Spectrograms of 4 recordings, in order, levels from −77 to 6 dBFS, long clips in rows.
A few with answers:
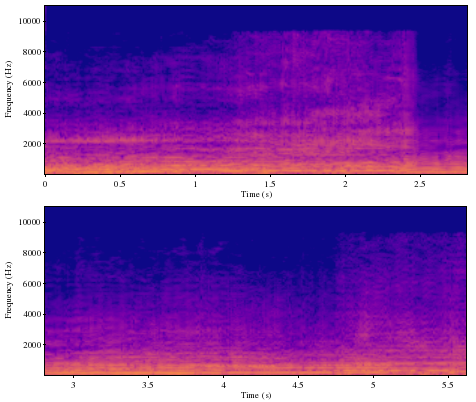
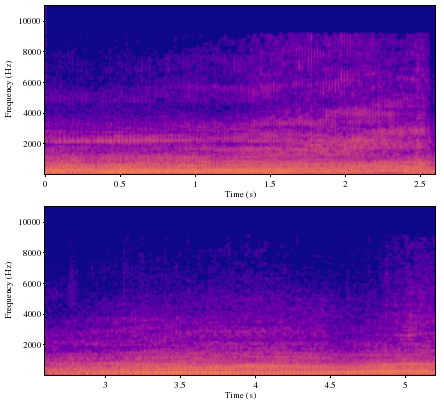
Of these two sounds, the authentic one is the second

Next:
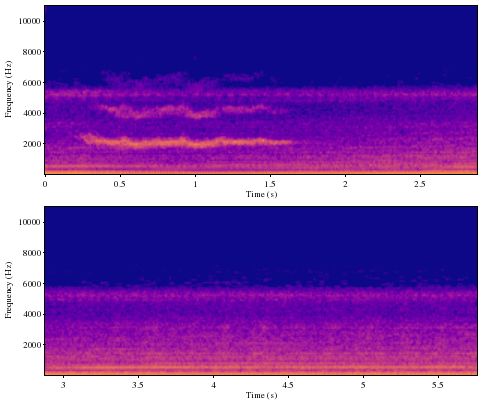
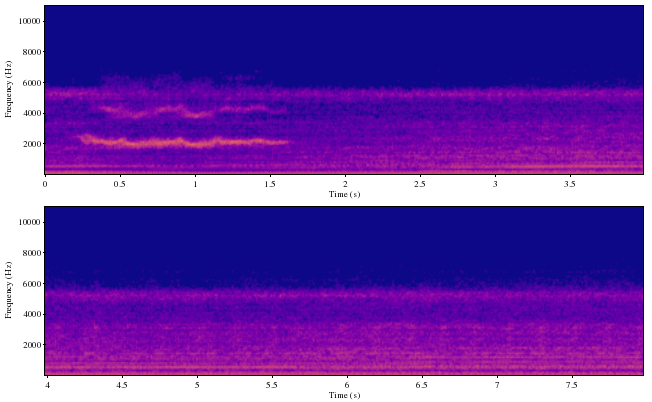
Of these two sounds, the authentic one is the first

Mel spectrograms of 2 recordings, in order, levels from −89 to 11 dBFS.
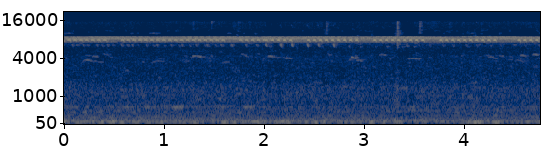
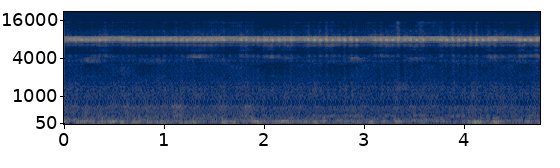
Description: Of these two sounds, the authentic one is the first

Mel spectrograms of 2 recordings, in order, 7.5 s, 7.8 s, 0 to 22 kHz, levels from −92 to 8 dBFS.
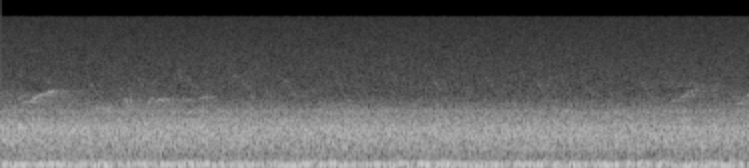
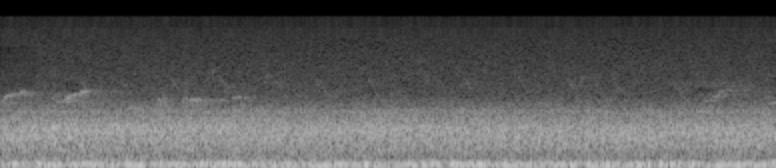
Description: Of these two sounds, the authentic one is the second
